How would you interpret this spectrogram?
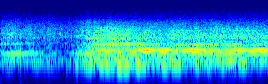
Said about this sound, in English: Ladle cars arrive in the midst of a heavy rain.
